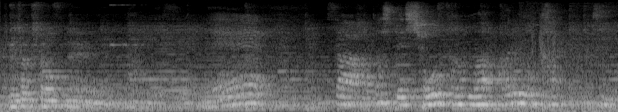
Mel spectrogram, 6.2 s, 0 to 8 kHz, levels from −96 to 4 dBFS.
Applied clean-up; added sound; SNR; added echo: none; Explosion; 19 dB; reverberation time 0.9 s.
